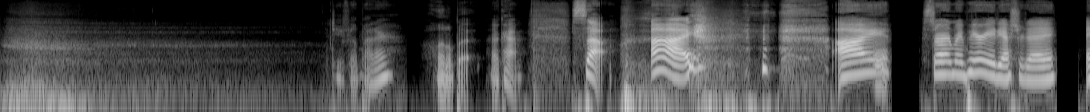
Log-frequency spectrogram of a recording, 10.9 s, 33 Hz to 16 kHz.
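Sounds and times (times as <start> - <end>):
person breathing deeply during a guided relaxation exercise: 0.0 - 3.2
speech: 3.4 - 10.9.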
